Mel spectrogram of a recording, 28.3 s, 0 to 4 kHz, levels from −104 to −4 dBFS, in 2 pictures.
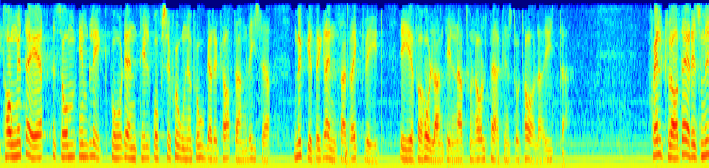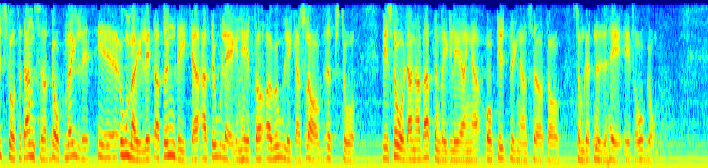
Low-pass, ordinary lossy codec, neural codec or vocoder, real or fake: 3.6 kHz; MP3, 32 kbps; none; real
